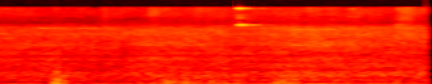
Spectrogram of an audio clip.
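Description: Camera handling noise as the hand-held camera is swung around among garden plants: a low rumble with a soft knock about a third of a second in and a few faint knocks after it.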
